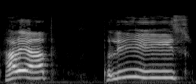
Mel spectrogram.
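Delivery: high, very loud holler; bellowing. A narrator's reading. Summoning her friend to the police, loud bellow. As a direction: bellow an urgent summons across the orchard. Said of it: "bellowed Miss Hinchcliffe".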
